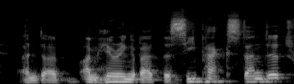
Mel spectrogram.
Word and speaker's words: CPACE: We pronounce it CPACE because CPACE stands for Common Payment Application Contactless Extension.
